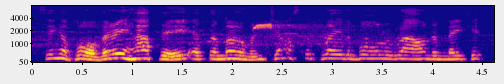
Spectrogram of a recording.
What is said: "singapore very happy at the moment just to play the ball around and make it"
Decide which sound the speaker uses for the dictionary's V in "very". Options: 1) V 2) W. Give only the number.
1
